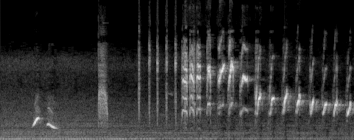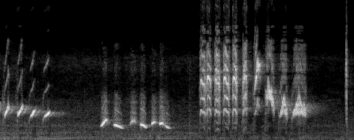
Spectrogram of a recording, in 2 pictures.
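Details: Greater green leafbird in full, energetic song in the rapid-fire ngetrok style: bright whistled notes slurring downward, quick clicking ticks, and a long descending chain of sharp chirps, with a faint low hum underneath.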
